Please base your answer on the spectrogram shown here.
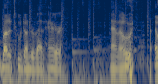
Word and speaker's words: ratatouille: It's just, you know, the dish, ratatouille. Is that how you... ratatouille? Did I pronounce that wrong? It's pronounced ratatouille.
